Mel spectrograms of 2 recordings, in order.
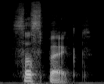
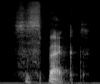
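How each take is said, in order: First: SUSpect, stressed on the first syllable. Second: SusPECT, stressed on the second syllable. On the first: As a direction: say suspect as a noun, SUS-pect. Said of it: "noun will be usually stressed on the first". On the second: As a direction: say suspect as a verb, sus-PECT. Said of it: "verb will be usually stressed on the second". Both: Shown as a demonstration.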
